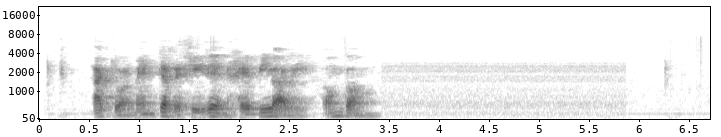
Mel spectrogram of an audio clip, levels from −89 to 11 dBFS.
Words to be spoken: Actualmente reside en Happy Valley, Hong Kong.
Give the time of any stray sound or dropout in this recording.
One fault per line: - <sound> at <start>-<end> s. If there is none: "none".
none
